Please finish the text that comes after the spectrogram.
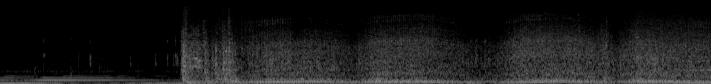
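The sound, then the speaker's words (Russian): A video game car, a 2004 model, hums steadily at idle, then abruptly roars louder and revs in repeated rising and falling surges, loud, with no talking. “Так, ладно, Первый, здесь машинка.”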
